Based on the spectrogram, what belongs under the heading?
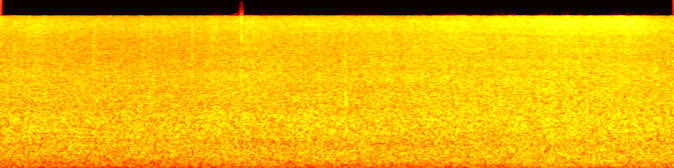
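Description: Steady rushing noise of rain, mixed with surf breaking on a rocky shore.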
